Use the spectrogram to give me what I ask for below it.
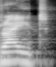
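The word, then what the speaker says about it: Wright: WRIGST, the pronunciation is राइट।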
